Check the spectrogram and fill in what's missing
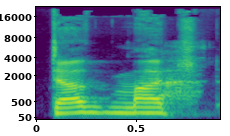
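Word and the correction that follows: Moench: I butchered his name again. We're going to have to send him another edible arrangement. Doug Monench, who was writing Batman at the time, wrote the Catwoman story in there with Ed Hennigan on art.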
